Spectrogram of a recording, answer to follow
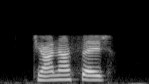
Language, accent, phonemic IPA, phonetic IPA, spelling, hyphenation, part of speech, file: Armenian, Eastern Armenian, /d͡ʒɑnɑˈseɾ/, [d͡ʒɑnɑséɾ], ջանասեր, ջա‧նա‧սեր, adjective, Hy-ջանասեր.ogg
- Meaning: industrious, hard-working, laborious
